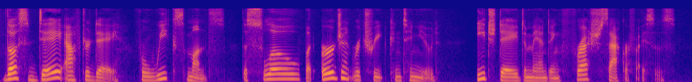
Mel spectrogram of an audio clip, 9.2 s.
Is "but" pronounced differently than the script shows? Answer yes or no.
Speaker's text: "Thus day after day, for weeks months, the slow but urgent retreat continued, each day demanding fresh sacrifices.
no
